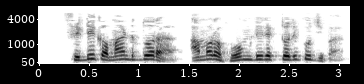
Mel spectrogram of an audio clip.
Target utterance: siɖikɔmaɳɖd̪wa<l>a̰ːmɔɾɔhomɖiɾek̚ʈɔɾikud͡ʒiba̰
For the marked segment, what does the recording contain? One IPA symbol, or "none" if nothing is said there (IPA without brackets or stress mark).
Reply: ɾ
